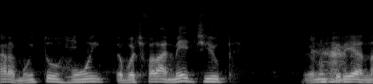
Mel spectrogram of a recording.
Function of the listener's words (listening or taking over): listening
